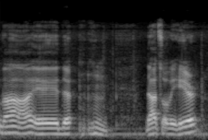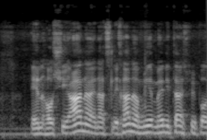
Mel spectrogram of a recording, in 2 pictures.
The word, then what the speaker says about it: Hoshiana: In Hoshiana and Atzlichana, many times people make mistakes. Anna Adonai Hoshiana. Now, where did I put the emphasis? On the shin. Hoshiana. Right? You're not supposed to sing it Hoshiana.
